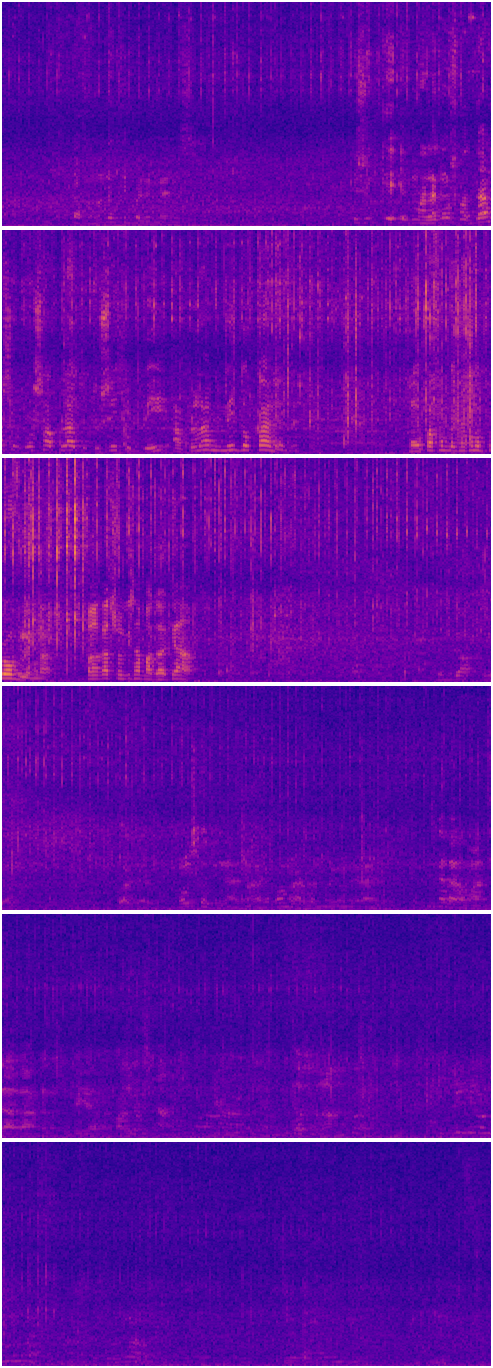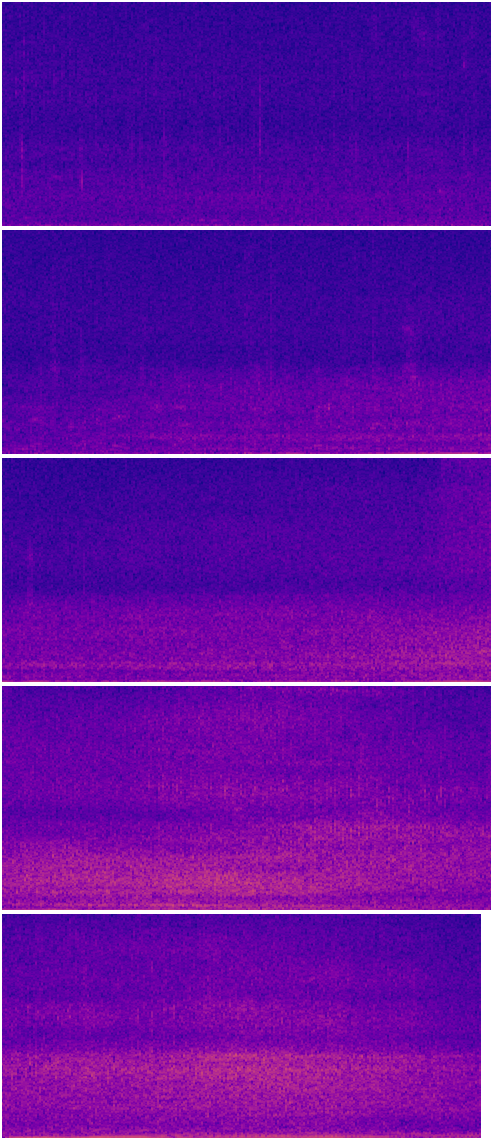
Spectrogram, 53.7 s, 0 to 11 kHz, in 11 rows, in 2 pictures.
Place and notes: Berlin: Vermessungspunkt Friedelstraße / Maybachufer - Klangvermessung Kreuzkölln ::: 29.06.2012 ::: 02:07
